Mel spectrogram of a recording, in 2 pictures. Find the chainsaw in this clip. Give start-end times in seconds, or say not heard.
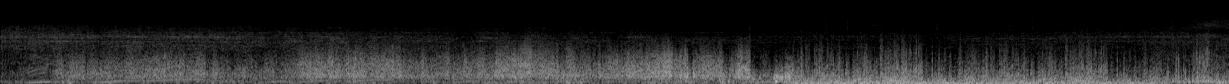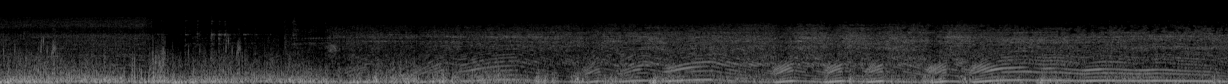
0.0-24.5.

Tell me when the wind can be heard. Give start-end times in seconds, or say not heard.
0.0-24.5.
